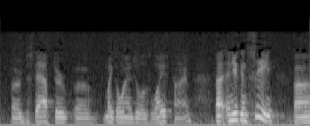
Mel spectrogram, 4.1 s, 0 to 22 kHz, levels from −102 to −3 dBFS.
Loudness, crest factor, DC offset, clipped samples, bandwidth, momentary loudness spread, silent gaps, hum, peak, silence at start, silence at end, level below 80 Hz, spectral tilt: -33 LUFS; 18 dB; 0.5%; under 0.1%; 7.8 kHz; 15 LU; none; none; -14 dBFS; 0.15 s; 0 s; -52 dBFS; -9 dB/octave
